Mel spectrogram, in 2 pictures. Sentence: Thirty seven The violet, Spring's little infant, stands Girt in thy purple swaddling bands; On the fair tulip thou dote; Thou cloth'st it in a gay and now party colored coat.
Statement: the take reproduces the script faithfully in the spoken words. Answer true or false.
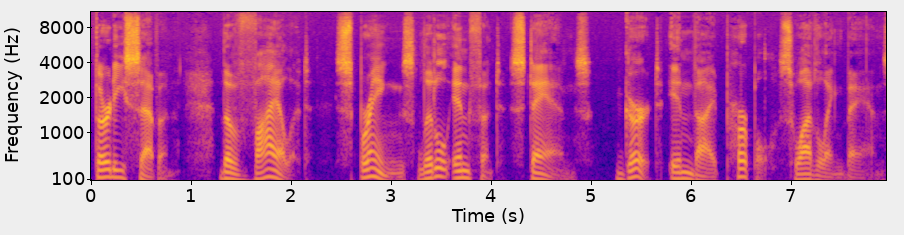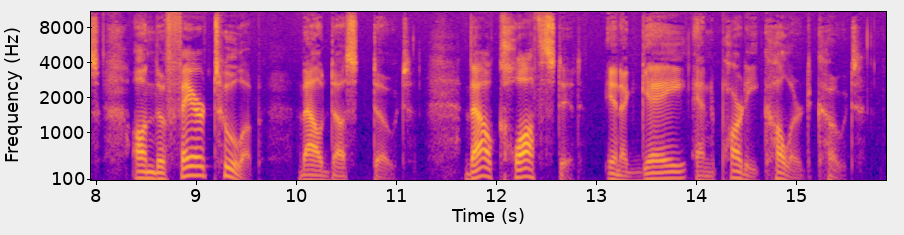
false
